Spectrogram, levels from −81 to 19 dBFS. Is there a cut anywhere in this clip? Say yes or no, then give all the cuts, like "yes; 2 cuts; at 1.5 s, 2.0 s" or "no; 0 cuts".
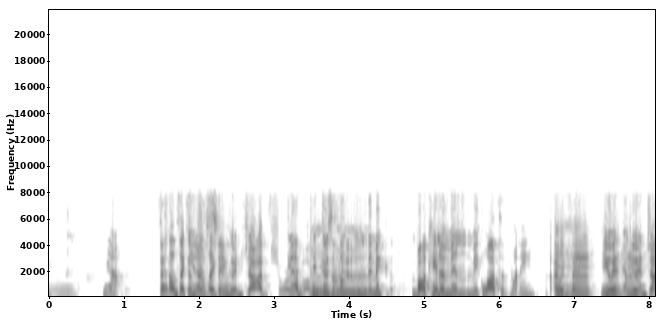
yes; 1 cut; at 2.9 s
